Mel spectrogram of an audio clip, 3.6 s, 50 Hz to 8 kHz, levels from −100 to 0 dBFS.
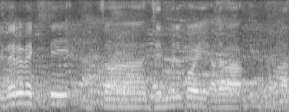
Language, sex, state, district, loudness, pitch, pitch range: Malayalam, male, Kerala, Kasaragod, -15 LUFS, 200 Hz, 170-265 Hz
